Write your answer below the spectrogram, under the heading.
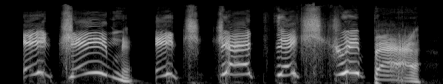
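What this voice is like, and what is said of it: Una O'Connor-style Cockney impression. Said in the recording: “You had to do a Cockney. ... I was basically doing an Una O'Connor. ... It's a little Gene Stapleton. ... It's pretty good.”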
